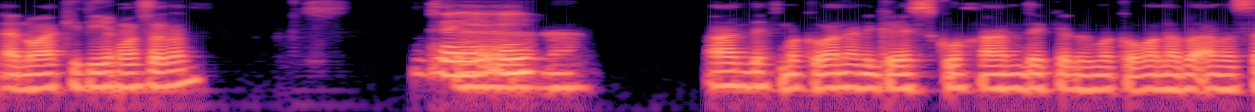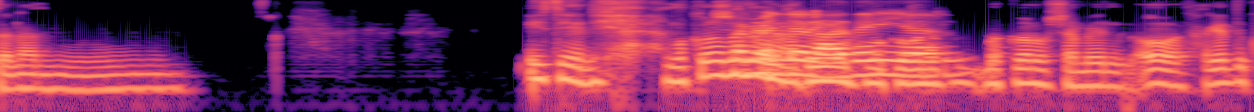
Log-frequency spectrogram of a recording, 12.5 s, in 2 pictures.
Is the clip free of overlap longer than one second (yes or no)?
no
